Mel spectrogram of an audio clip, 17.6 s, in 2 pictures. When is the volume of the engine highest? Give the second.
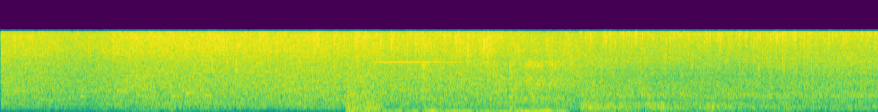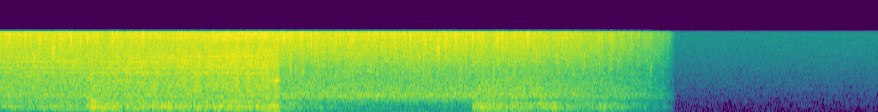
11 s.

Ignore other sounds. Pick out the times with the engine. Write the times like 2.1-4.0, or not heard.
3.5-11.6.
